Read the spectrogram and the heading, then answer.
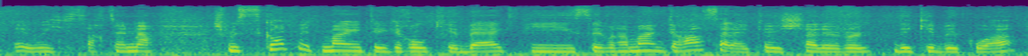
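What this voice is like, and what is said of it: Québécois French accent. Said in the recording (French): “vous parlez français, oui, mais avec l'accent québécois”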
